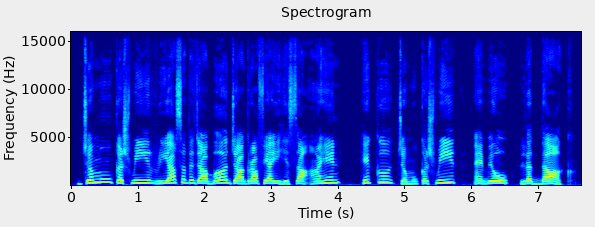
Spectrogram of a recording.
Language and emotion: Sindhi, neutral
